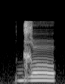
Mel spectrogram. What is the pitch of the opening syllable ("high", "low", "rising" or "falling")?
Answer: high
